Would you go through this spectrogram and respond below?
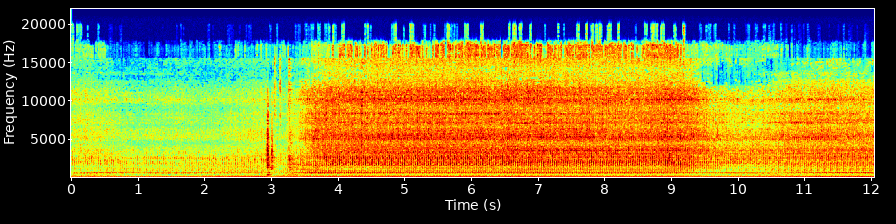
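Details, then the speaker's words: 2014 Yanmar D-series mini excavator, 2013 engine, 2,600 hours, at auction: diesel fires up with a brief clatter then a deep, even, steady idle thrum with no knocks or misses; engine sounds good and healthy. "Fires up, sounds good."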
